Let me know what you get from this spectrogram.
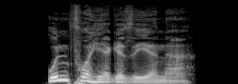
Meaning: inflection of unvorhergesehen: 1. strong/mixed nominative masculine singular 2. strong genitive/dative feminine singular 3. strong genitive plural
- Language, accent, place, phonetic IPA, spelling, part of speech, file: German, Germany, Berlin, [ˈʊnfoːɐ̯heːɐ̯ɡəˌzeːənɐ], unvorhergesehener, adjective, De-unvorhergesehener.ogg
